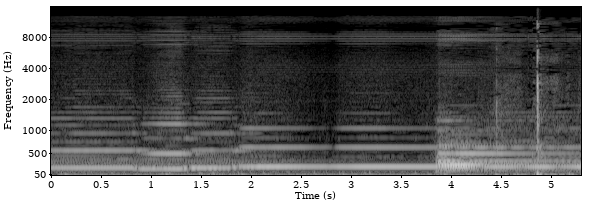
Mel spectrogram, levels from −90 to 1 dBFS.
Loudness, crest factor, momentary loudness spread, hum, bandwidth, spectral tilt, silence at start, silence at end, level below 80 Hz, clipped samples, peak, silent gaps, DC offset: -30 LUFS; 24 dB; 9 LU; none; 13.5 kHz; -6 dB/octave; 0 s; 0 s; -48 dBFS; under 0.1%; -4 dBFS; none; 0.7%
